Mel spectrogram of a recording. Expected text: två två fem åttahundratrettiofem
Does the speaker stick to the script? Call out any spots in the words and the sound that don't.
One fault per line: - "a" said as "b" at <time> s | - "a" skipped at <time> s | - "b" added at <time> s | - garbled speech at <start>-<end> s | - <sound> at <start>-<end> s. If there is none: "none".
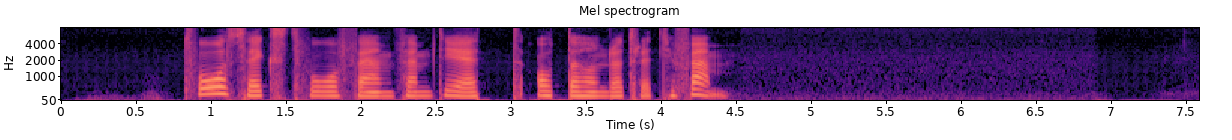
- "sex" added at 1.1 s
- "femtioett" added at 2.2 s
